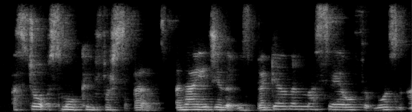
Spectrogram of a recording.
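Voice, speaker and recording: The speaker has a Scottish accent and keeps a moderate pace. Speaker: workshop participant. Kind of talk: group discussion.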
